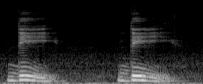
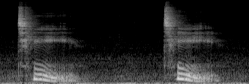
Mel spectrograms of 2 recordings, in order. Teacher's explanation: You want to make sure that there's a tiny puff of air releasing with the T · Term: air puff sound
